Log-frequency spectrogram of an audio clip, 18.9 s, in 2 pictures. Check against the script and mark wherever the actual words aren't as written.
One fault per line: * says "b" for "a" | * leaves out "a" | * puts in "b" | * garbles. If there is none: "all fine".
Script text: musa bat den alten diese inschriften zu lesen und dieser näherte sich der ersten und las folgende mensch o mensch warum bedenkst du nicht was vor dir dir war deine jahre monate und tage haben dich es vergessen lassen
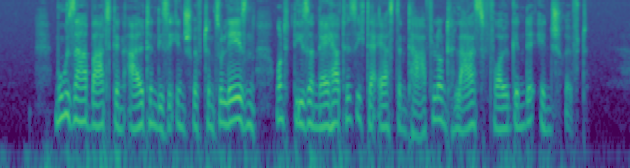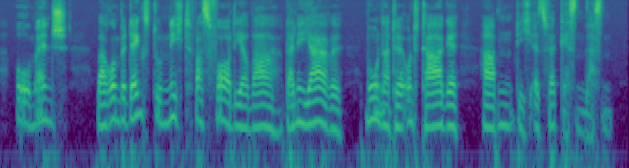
* puts in "tafel"
* says "inschrift" for "mensch"
* leaves out "dir"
